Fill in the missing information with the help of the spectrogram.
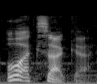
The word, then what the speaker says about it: Oaxaca: Y agrega César en su email: otra cosa, Oaxaca. La X se pronuncia como J. Sí,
